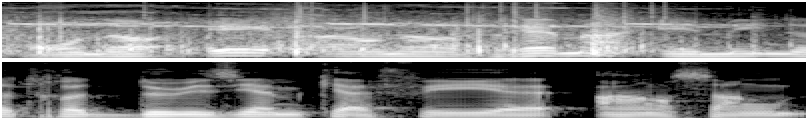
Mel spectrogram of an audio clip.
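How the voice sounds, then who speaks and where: A man with a Quebec accent talks with ordinary pitch variation. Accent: Québécois. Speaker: fitness coach. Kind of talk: casual educational talk. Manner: hesitant, many fillers.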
